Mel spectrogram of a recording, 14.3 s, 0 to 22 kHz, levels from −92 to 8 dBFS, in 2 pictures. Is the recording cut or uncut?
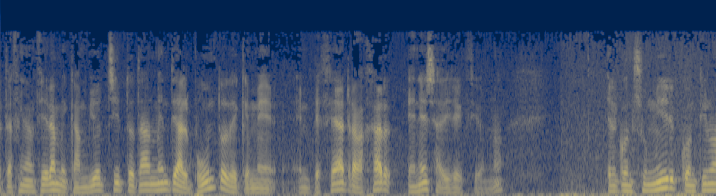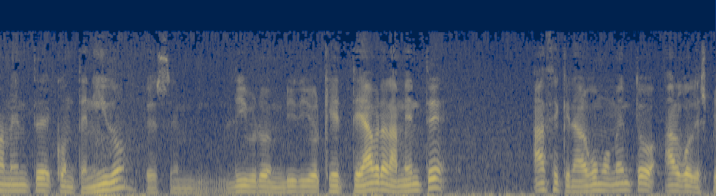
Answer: cut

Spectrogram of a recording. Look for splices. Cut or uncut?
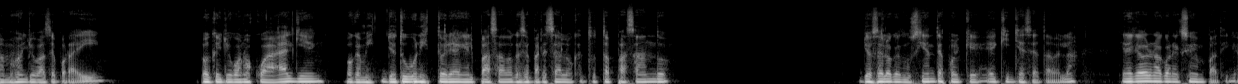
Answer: uncut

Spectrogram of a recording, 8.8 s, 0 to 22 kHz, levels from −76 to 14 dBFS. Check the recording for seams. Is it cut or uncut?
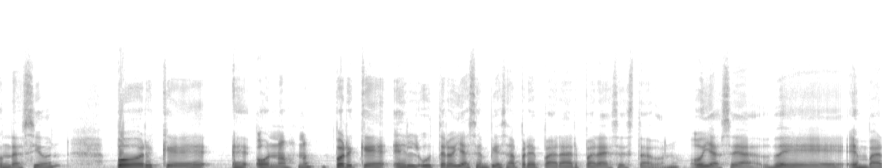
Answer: uncut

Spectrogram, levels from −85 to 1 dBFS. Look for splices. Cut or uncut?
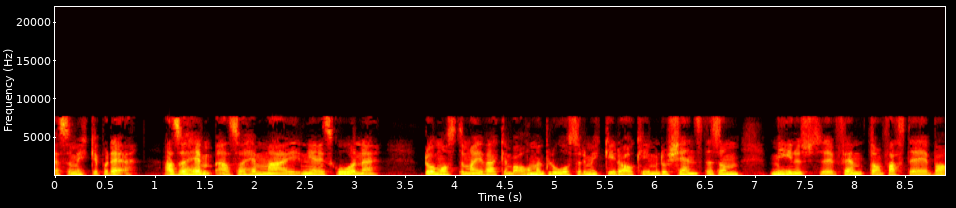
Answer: uncut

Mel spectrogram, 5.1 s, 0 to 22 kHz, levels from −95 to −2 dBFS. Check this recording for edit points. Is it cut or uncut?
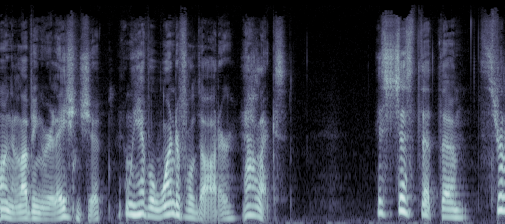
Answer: uncut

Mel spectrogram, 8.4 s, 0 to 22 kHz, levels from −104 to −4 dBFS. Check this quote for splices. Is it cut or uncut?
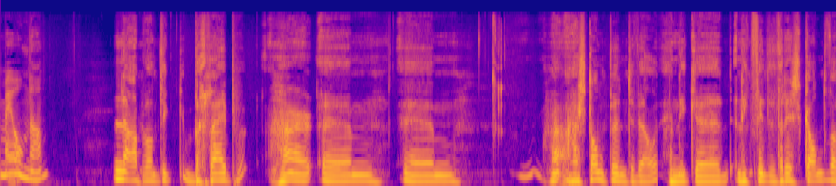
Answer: cut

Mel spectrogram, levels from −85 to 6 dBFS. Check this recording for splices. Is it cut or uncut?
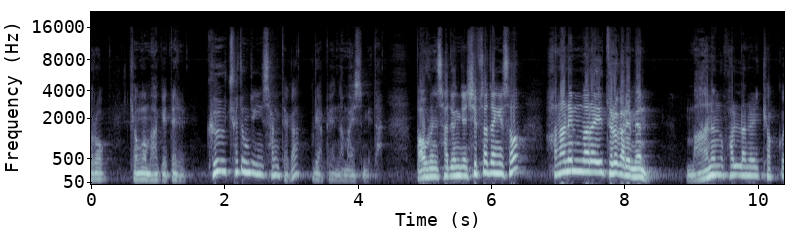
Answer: uncut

